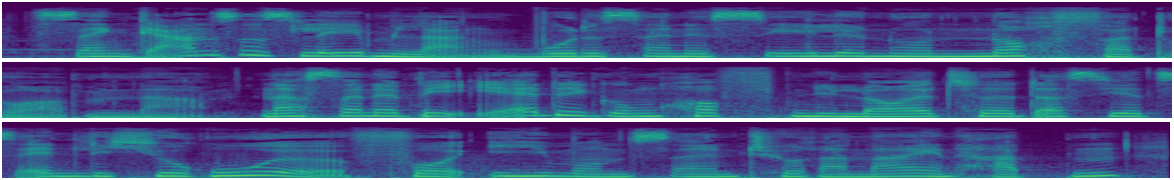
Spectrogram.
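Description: A woman podcast co-host reading a creepy first-person story aloud in a measured, suspenseful way. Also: medium pitch, darkish tone.

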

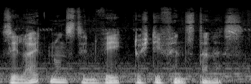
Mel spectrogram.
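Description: A man narrating a guided relaxation journey, speaking slowly and soothingly. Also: a bass voice. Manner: slow, calm, soothing. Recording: music bed under voice. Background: music and cricket sounds.

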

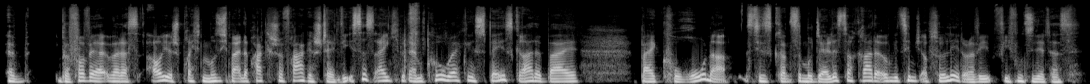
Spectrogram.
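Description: Gravelly, husky German man co-host. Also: fairly high pitch, quick pace, dark tone, dry recording. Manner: thoughtful, hesitant, many fillers. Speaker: podcast co-host. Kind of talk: casual podcast discussion.

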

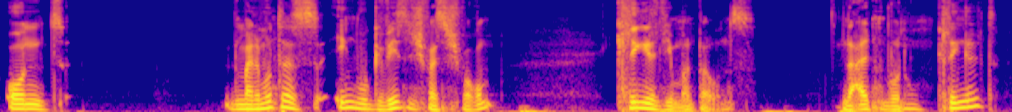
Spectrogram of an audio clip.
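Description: Young man, casual chat, teasing, lively pitch, dry recording. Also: moderate pace, long pauses, no room sound. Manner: teasing, swears his stories are true.

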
